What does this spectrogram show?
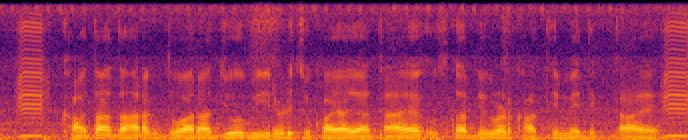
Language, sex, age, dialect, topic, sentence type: Hindi, male, 25-30, Kanauji Braj Bhasha, banking, statement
